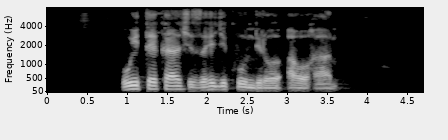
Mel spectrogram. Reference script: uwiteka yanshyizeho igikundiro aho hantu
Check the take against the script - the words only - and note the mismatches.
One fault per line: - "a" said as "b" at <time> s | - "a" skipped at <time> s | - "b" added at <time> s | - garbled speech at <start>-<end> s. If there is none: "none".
none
